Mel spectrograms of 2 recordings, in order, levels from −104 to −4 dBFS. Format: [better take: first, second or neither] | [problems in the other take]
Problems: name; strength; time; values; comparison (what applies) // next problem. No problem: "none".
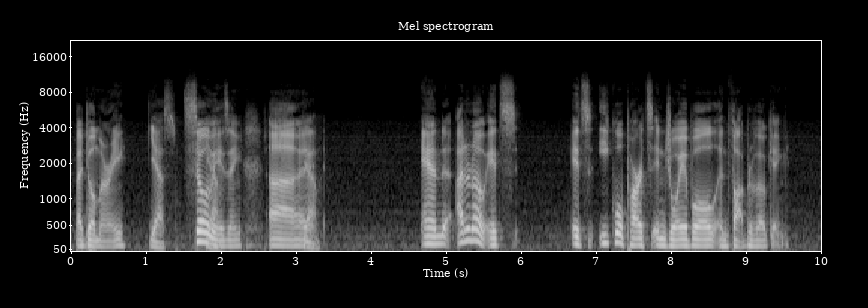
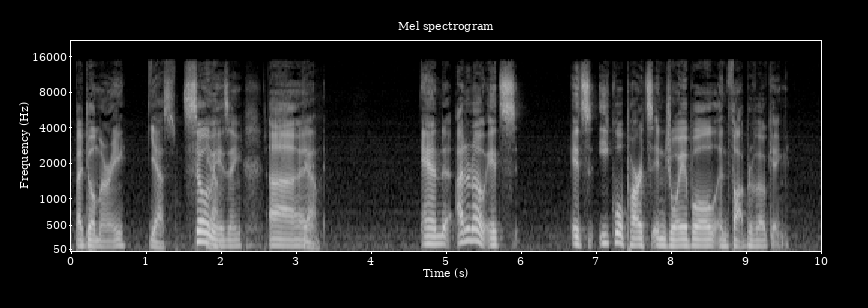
second | muffled; slightly; fading above 4 kHz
